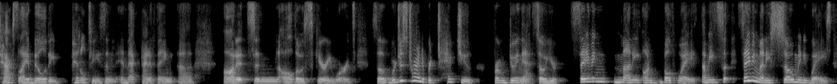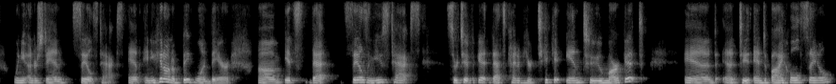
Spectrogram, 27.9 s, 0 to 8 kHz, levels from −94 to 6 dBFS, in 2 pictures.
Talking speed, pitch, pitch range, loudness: 165 wpm, 185 Hz, 170-210 Hz, -34 LUFS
